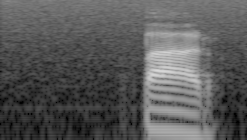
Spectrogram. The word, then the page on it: bar: Vafsi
